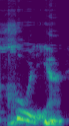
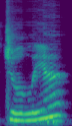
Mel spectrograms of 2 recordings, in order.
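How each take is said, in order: First: The name is pronounced the Spanish way. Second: The name is pronounced the English way. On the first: "E se eu falo em espanhol" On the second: "Se eu falo em inglês"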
